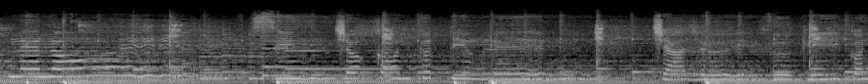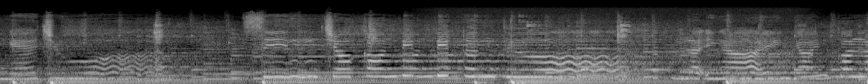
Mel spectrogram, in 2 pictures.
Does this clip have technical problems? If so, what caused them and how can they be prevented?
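Yes. At 12.62 s the sound shifts as the receiver's digital radio blends to analogue FM. The cross-fade takes about half a second. Steady hiss then appears, sitting around 25 dB below the programme. The level also shifts by about 2 dB. This is a hybrid radio losing its digital stream and falling back to the same station's FM signal. It returns to digital at 17.05 s. To prevent it, record with a stronger, steadier digital signal or from a direct feed.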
